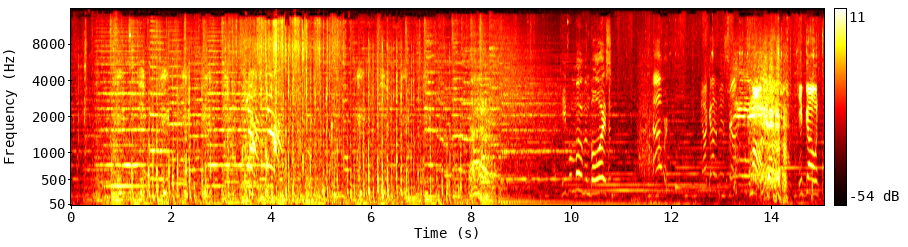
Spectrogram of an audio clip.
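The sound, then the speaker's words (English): A large herd of horses being driven across a field gallops, a dense, loud rumble of pounding hooves, with repeated high whinnies and neighs rising over it toward the middle and end. “In a field, Rob, Gus, Howard and Jack drive a large herd of horses.”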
